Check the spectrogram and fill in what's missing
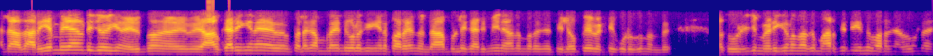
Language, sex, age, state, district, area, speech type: Malayalam, male, 45-60, Kerala, Alappuzha, rural, conversation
